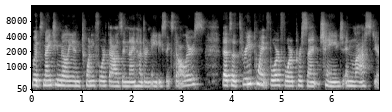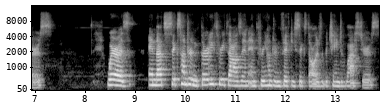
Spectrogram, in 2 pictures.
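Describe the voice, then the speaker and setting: A woman talks at a moderate pace, her medium pitch showing ordinary variation. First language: not English. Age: 20s. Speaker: public commenter, social work student. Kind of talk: public comment at city council meeting. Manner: halting, self-correcting.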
